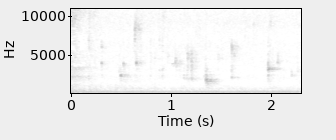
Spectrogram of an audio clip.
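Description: Quiet background room tone: a steady low hum with a few faint, scattered ticks.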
